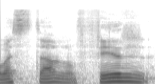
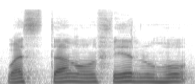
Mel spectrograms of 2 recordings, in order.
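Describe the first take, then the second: First: The final vowel is dropped, ending on consonant. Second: The word ends with a short vowel after h. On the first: The reader pauses here. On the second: The reading continues past this point.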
